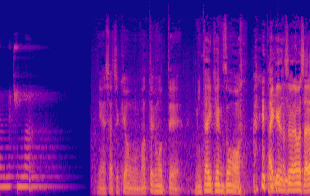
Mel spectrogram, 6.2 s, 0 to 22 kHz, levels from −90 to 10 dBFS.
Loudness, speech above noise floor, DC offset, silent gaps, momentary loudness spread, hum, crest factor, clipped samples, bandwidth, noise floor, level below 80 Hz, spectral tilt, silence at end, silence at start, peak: -18 LUFS; 48 dB; under 0.1%; 1.77-1.81 s; 18 LU; none; 18 dB; under 0.1%; 16 kHz; -66 dBFS; -52 dBFS; -5.5 dB/octave; 0 s; 0 s; 0 dBFS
